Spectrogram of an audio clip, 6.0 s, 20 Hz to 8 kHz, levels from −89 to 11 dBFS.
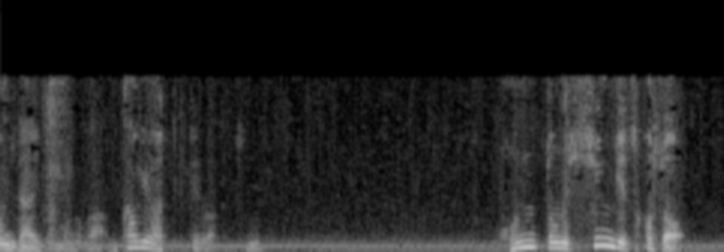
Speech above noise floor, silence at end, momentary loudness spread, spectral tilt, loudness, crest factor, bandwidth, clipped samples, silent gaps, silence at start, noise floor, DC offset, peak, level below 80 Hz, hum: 20 dB; 0 s; 24 LU; -11.5 dB/octave; -24 LUFS; 20 dB; 5.8 kHz; under 0.1%; none; 0 s; -44 dBFS; under 0.1%; -6 dBFS; -54 dBFS; 60 Hz at -45 dBFS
